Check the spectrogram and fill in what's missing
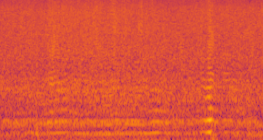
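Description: Honeybees hum in a dense, steady drone at a large open beehive in an apiary, close by and continuous, with a brief louder buzz near the end and no talk.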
